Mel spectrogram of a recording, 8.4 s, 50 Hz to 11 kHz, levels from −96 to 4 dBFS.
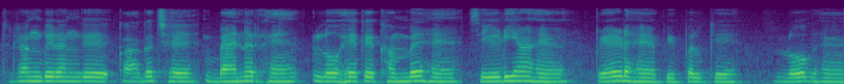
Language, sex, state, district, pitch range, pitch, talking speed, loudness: Chhattisgarhi, male, Chhattisgarh, Balrampur, 155-170 Hz, 160 Hz, 120 wpm, -24 LUFS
